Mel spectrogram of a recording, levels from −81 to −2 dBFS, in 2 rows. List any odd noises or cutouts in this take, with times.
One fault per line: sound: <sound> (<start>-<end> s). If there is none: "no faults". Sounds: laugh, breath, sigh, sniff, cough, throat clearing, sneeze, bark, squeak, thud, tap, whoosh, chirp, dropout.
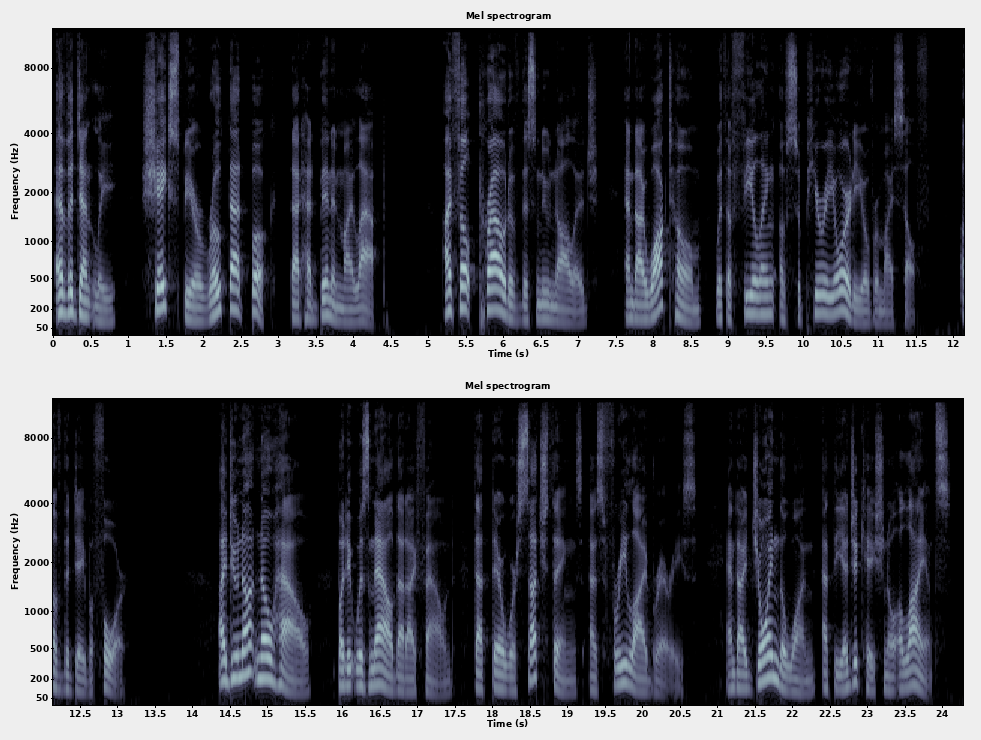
no faults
